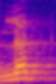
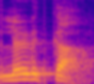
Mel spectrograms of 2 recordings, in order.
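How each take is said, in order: First: The word is squeezed into two syllables. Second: The word is spread over three syllables. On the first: The speaker calls it wrong. "ലട്ക അല്ല, അത് തെറ്റാണ്" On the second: The speaker calls it right. "ലടുക്ക എന്ന് തന്നെ പറയണം"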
